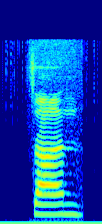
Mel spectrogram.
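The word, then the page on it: zan: tone 1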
